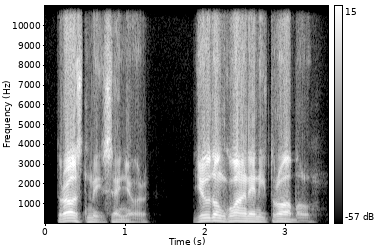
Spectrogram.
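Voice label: Spanish male, voice; Pirates Of The Caribbean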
